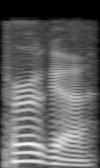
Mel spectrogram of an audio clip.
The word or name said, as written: Perga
